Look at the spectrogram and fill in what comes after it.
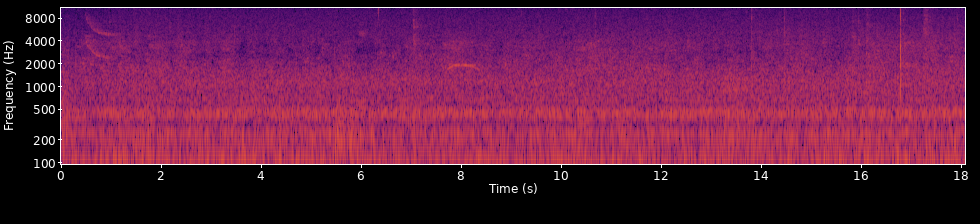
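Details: A steady low hum of many bees, likely nesting high in trees at the Oxtankah Maya archaeological site in the forest of Quintana Roo, Mexico, in 2023, with a few faint bird notes above.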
